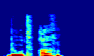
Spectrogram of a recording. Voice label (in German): "blutarm", German; adjectives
